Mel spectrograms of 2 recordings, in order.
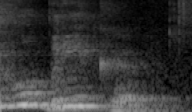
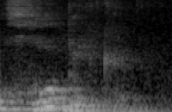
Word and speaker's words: rubrica: a nossa assinatura abreviada fala se rubrica mas muitas pessoas a pronunciam como rubrica como se ela fosse uma palavra proparoxítona quando ela não é da obstante Na minha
